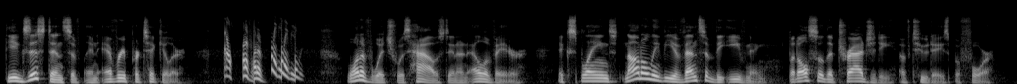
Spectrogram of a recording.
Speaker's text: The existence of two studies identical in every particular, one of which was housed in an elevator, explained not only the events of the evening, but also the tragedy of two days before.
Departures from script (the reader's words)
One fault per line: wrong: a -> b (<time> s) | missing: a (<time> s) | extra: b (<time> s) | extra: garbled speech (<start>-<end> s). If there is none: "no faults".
missing: two studies identical (0.8 s)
